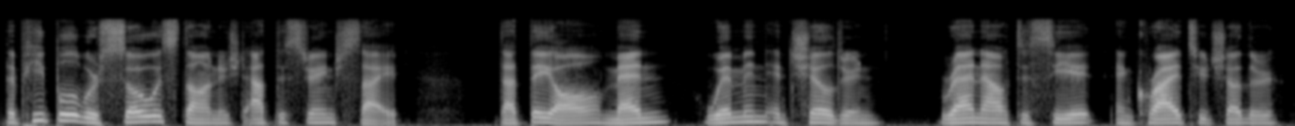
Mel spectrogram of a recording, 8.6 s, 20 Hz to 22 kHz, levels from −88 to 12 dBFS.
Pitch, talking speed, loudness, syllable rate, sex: 130 Hz, 165 wpm, -21 LUFS, 4.8 syllables/s, male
